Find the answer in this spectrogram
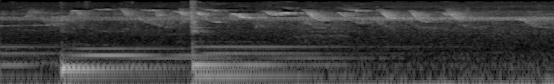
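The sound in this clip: Birdsong at dawn, around six in the morning, in the Amazon forest near a village in French Guiana, faint high chirps and descending whistles repeating many times over a steady low drone, with two sharp clicks early on.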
